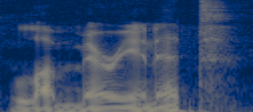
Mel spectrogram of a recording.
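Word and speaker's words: La Marionnette: So one of your songs in French is La Marionette. Am I pronouncing that? – Absolutely. – All right. – Great job.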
